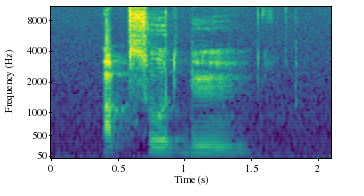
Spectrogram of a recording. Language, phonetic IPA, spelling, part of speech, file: Czech, [ˈapsurdɲiː], absurdní, adjective, Cs-absurdní.ogg
- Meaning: absurd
